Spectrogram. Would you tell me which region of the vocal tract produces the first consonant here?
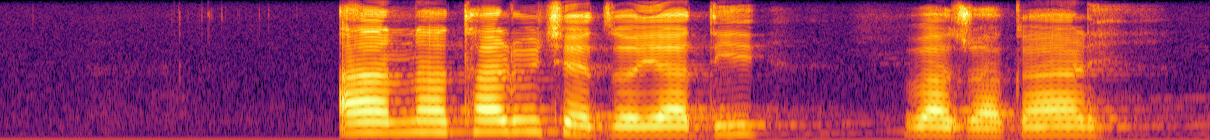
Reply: tongue tip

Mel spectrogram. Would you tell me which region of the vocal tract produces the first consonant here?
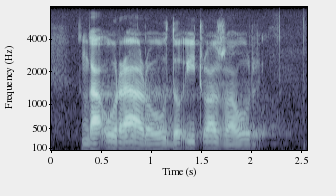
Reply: velum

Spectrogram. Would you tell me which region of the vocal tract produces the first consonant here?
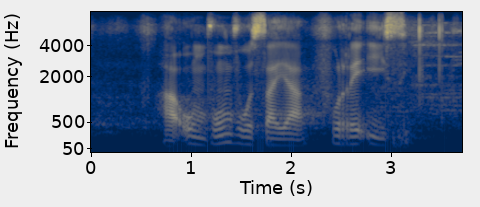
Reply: throat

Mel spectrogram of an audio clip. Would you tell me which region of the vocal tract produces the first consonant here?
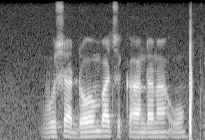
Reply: lips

